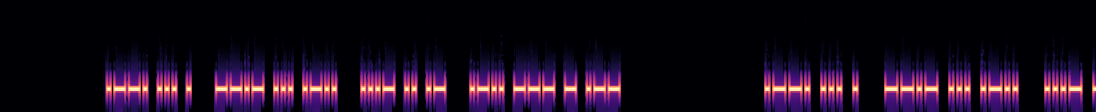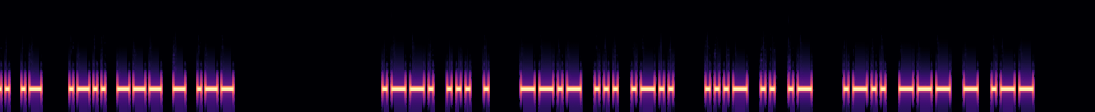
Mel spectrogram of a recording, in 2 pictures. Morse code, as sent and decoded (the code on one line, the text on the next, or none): .--. ... / --.- ... .-.. / ...- .. .- / .-.. --- - .-- / .--. ... / --.- ... .-.. / ...- .. .- / .-.. --- - .-- / .--. ... / --.- ... .-.. / ...- .. .- / .-.. --- - .--
PSE QSL VIA LOTW PSE QSL VIA LOTW PSE QSL VIA LOTW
